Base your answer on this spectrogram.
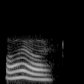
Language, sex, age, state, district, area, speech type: Goan Konkani, female, 18-30, Goa, Canacona, rural, conversation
